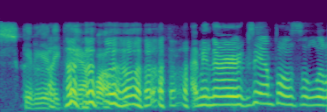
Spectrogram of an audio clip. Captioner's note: laughs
